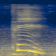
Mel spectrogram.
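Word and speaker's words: 비: Oh, in Korea, how to say rain is P. P.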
